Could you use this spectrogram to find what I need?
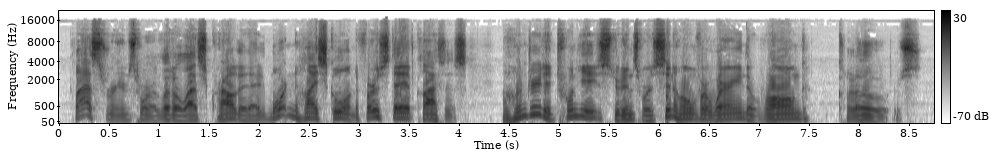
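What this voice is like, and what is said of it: News anchor voice. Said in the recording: “You like my news voice.”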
